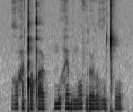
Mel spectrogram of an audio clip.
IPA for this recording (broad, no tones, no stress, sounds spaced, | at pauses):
ɣ ɔ h a ǃ o qʼ ə˞ | m u h ɛ b e ŋ ɔ f u ɾ ə˞ l o ɣ u ǀʰ o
